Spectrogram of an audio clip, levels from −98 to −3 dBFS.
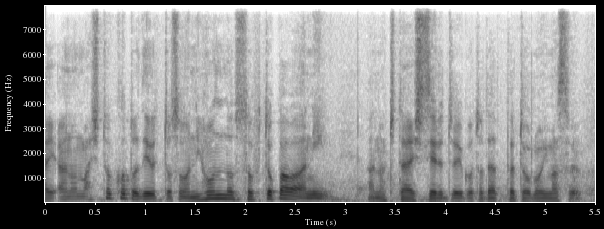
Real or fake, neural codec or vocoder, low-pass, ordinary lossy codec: fake; codec, 16 kHz, 1 kbps, X-Codec, HuBERT features, trained on LibriSpeech; none; none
